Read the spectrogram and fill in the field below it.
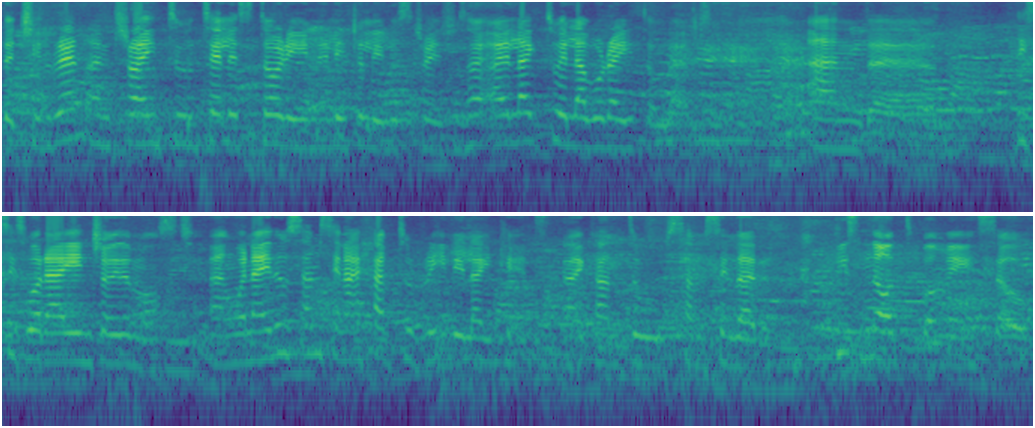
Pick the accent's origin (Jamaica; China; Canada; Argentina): Argentina; now in Shrewsbury, United Kingdom; from Argentina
